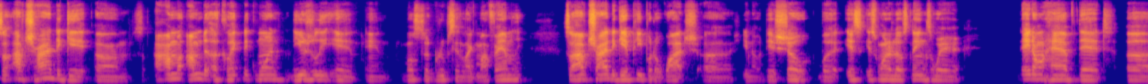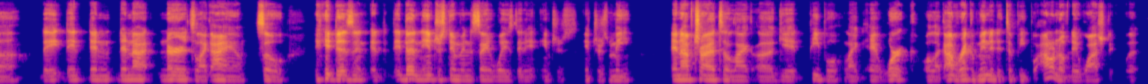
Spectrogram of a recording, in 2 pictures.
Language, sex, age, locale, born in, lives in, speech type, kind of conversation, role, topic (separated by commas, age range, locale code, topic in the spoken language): English, male, 25-29, en-US, United States, United States, conversation, unstructured, none, Which comfort TV shows do you rewatch on repeat, and what memories or feelings keep you coming back?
